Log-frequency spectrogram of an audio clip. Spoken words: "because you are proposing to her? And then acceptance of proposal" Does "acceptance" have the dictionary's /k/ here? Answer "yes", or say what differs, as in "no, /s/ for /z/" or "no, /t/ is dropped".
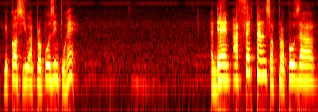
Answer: no, /k/ is dropped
